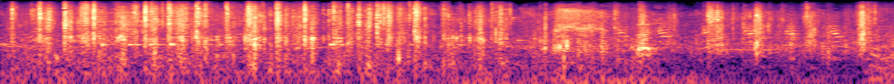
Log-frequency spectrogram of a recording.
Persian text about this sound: یه اسب آماده زین شده، چقدر قشنگه.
